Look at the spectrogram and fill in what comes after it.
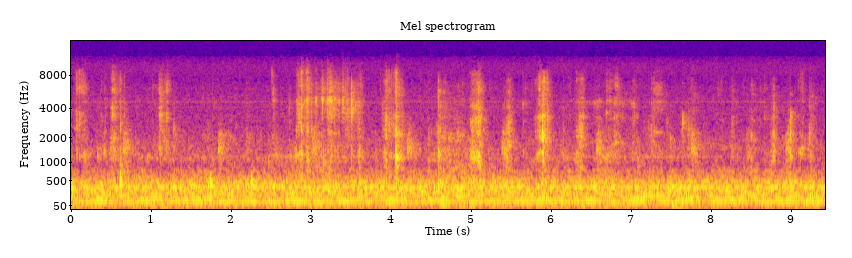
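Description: Faint biting and chewing of crispy fried chicken: irregular crisp crunches of the breading, close up, over a low steady hum.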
